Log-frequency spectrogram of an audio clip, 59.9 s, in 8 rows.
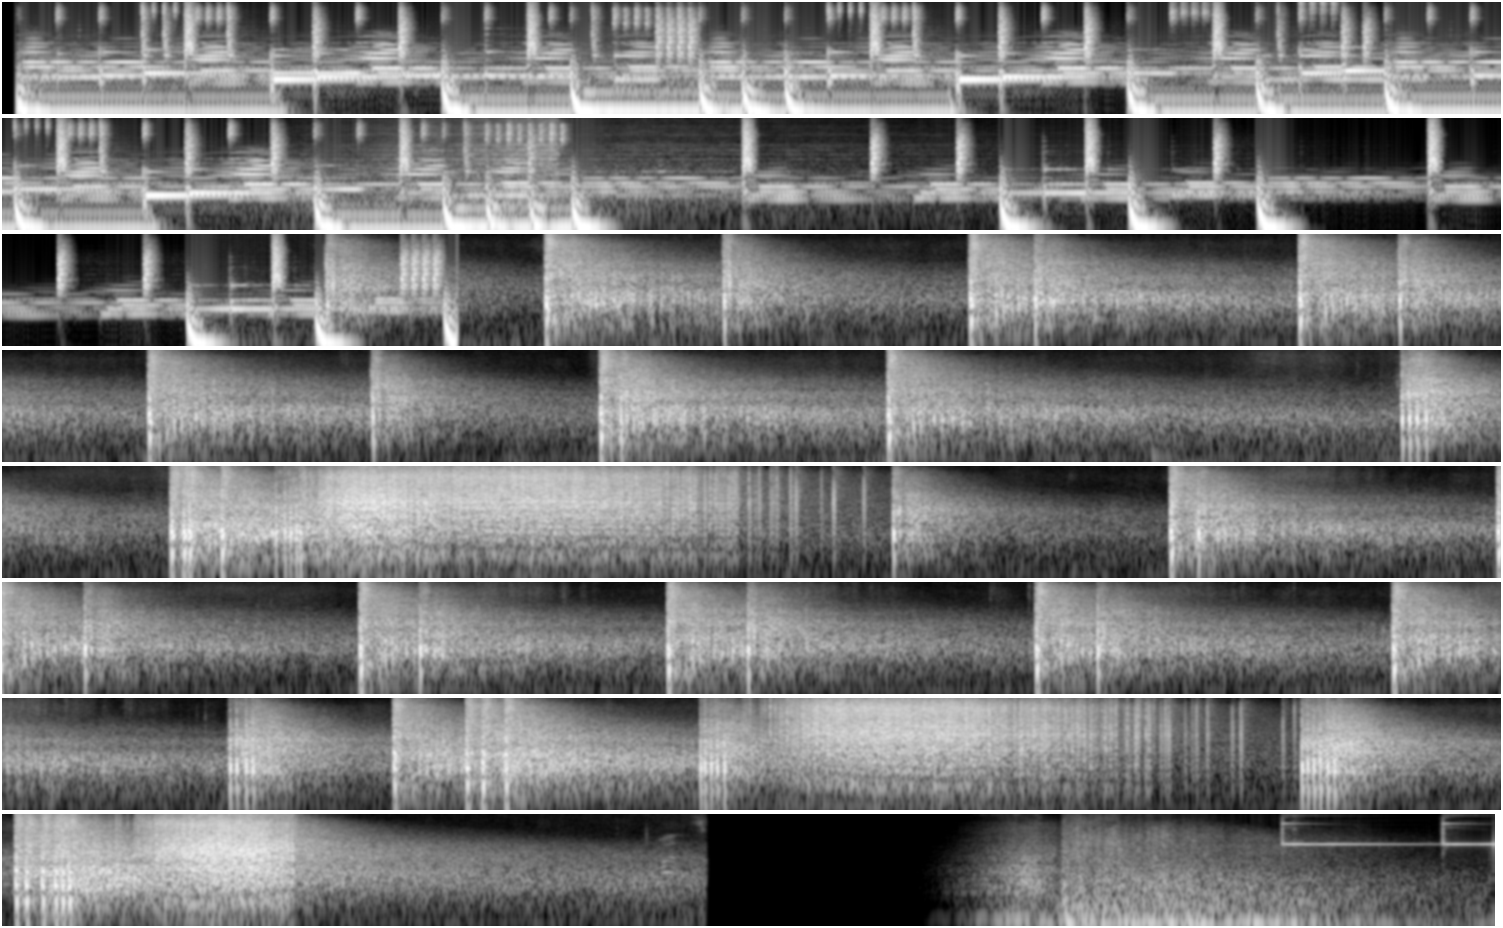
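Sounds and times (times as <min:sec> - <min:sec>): firework hissing and crackling: 0:48.7 - 0:51.5
firework launch bangs: 0:57.3 - 0:59.0.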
